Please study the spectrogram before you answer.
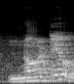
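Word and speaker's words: knot: তেও কিন্তু কে এন টা নো এর মতন উচ্চারণ হয়েছে আবার নটেও কে এন টা নো এর মতন উচ্চারণ হয়েছে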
